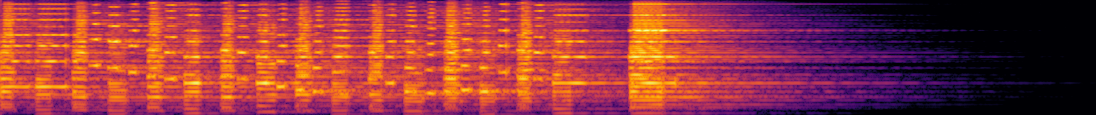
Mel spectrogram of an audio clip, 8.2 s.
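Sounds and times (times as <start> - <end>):
old-world polka on synthesizer: 0.0 - 6.2.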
